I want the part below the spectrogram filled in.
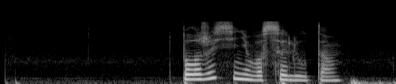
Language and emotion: Russian, neutral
